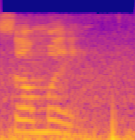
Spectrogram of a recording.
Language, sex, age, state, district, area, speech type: Gujarati, female, 30-45, Gujarat, Ahmedabad, urban, read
